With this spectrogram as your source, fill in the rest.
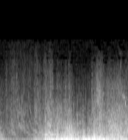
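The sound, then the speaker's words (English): A pipe explodes with a dense, loud roar that swells abruptly partway through and stays sustained to the end. “Oh, I got it. It's gonna blow. Alex and Kelly jump to safety as the pipe explodes, sending two of Gundar's men flying.”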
